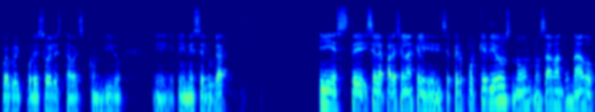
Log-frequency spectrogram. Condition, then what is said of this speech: No condition.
